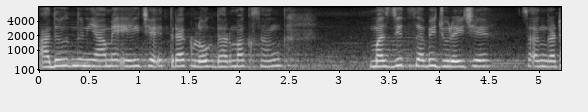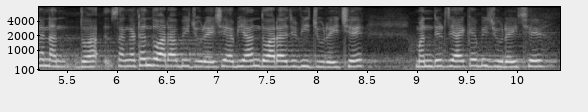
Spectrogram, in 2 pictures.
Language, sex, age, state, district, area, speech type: Maithili, female, 30-45, Bihar, Supaul, urban, spontaneous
